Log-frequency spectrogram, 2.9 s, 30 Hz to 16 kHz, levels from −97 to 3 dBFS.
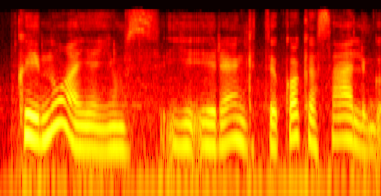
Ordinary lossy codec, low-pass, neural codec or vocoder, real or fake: MP3, 96 kbps; 10.8 kHz; none; real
